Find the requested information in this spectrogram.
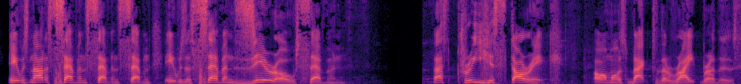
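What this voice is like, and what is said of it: Foreign accent. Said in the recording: “I'm a foreigner ... I have a funny accent.”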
